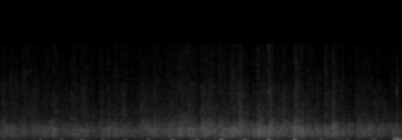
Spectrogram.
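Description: An audience applauds steadily, a dense wash of many hands clapping with a regular rhythmic clap pattern running through it, fairly loud and continuous with no one talking.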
